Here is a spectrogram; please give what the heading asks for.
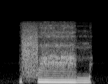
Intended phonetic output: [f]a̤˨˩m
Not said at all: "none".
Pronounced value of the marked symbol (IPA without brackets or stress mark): f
